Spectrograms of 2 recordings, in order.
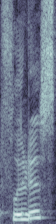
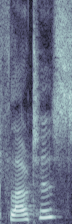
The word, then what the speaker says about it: flautist: also a talented uh flautist musician is that how you say it flutist flautist it's actually you can say it both ways say both I've looked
